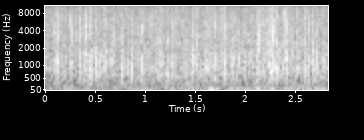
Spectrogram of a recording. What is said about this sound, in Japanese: 雨降ってるよでちょっと寒い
